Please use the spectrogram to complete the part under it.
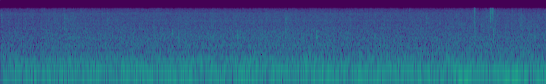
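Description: Steady low engine rumble and road noise from a car being driven, holding an even, moderately loud level with no breaks and no voices.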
